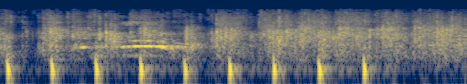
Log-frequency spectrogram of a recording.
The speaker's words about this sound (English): Somebody clap your hands if you believe that.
